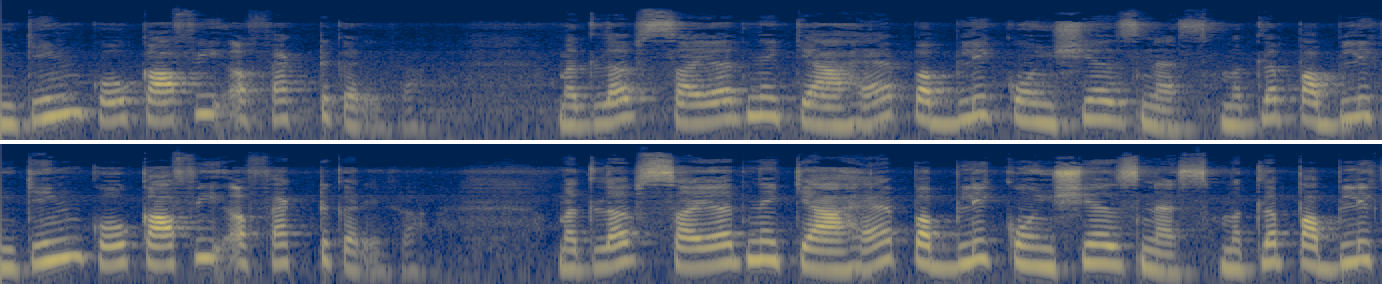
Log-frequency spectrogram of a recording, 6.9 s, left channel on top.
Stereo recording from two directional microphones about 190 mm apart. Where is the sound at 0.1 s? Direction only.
30° right (ahead or behind).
